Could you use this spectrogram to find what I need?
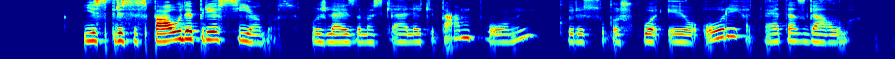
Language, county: Lithuanian, Vilnius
